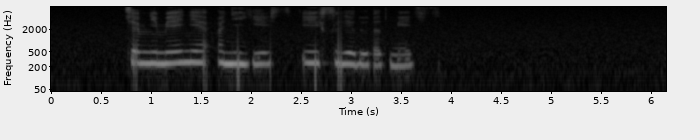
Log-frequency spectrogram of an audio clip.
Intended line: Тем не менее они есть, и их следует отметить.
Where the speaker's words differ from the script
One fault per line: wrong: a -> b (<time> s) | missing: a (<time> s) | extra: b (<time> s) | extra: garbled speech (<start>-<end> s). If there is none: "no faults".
no faults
